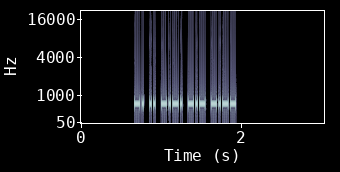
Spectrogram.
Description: Morse code, heard as a keyed tone, about 53 wpm, 700 Hz. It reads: NICKY
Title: USA Common Names - 50wpm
